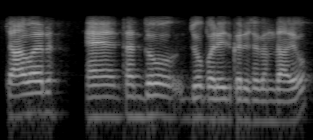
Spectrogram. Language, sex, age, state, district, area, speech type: Sindhi, male, 18-30, Delhi, South Delhi, urban, conversation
